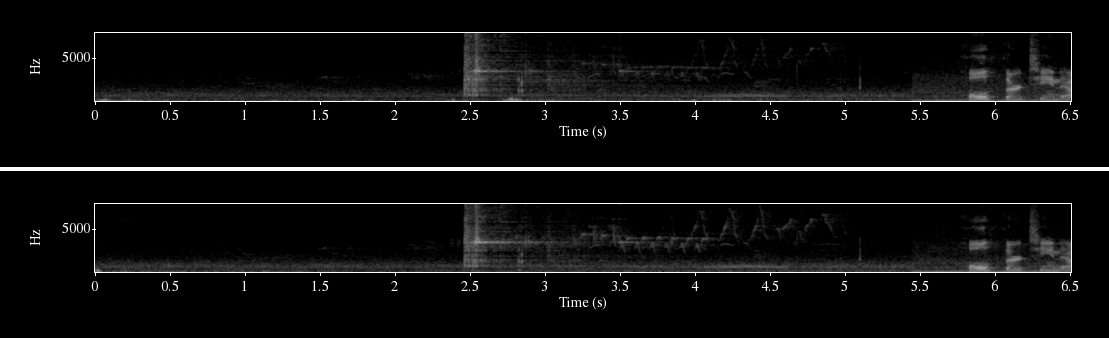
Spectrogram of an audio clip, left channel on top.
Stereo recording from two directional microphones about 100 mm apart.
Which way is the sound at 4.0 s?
25° right (ahead or behind).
